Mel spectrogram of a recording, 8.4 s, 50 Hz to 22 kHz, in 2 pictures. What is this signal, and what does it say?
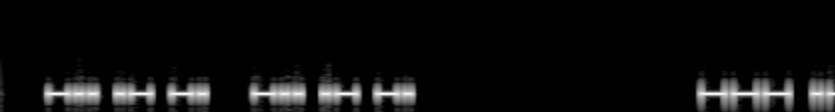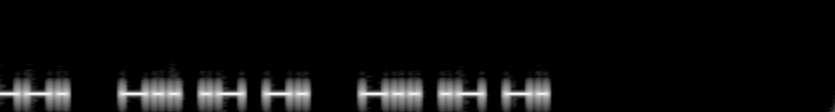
Morse code, heard as a keyed tone, about 28 wpm, 700 Hz. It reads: DAN DAN OP DAN DAN
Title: Speed-Racing Common QSO Phrases - 30wpm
